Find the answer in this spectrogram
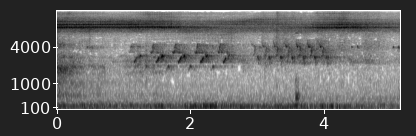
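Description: Faint bird song: a quick run of short, rising notes repeated for a couple of seconds, starting about a second in. Under it is a steady high insect buzz.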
